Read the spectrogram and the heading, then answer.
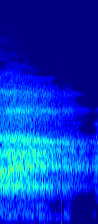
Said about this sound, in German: Wenn wir uns einfach erlauben, tief zu atmen, bewusst zu atmen, ruhig zu werden. Und dann atmet aus durch den Mund.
